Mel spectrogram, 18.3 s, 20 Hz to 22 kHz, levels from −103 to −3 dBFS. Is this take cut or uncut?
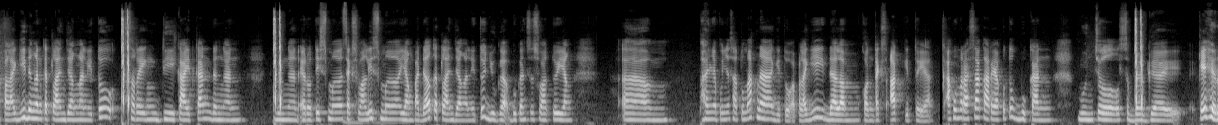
cut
